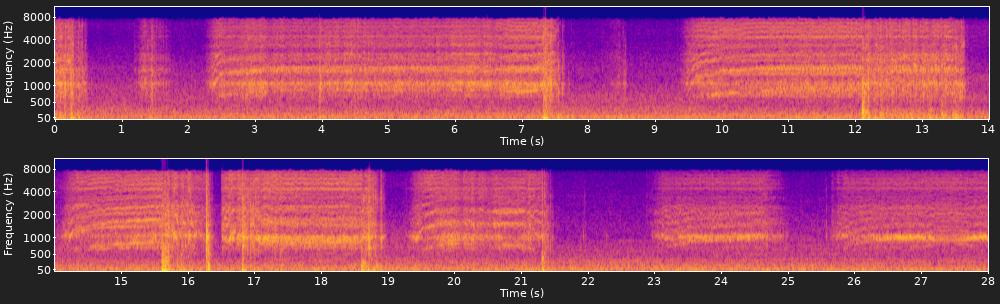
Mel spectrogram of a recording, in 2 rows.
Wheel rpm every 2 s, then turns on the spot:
50, 200, 230, 130, 60, 210, 140, 160, 190, 150, 120, 40, 50, 110.
none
